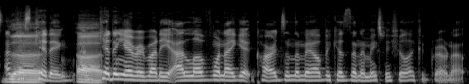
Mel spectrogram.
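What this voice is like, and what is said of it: Creaky vocal fry voice. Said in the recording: “You think my vocal fry is going to annoy people?”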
